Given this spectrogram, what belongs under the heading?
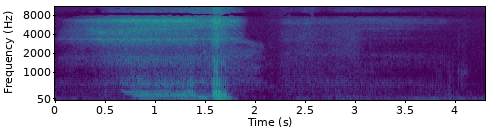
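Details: Old female Boxer dog named Kandy, feeling a little down, sleeping: one low, rattling snore on the in-breath ending in a short snort, then quiet breathing; snoring.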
